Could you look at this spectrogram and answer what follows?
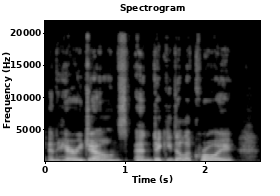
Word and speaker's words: Delacroix: Harry Jones and Dicky Delacroix the villagers pronounced her name Delacroix eventually made a great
